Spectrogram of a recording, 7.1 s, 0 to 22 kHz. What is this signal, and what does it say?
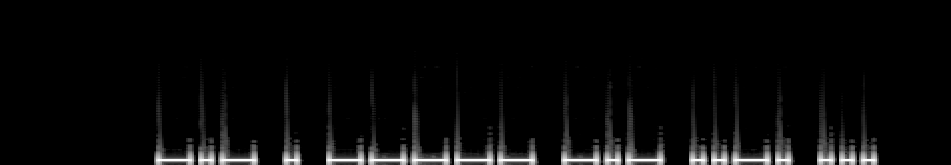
Morse code, heard as a keyed tone, about 15 wpm, 700 Hz. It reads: KE0KFS
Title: USA Call Signs Repeated 2x 15wpm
